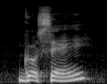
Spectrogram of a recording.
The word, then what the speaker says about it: Grosse Pointe: And gross has got an E on the end of it. Does that mean it's pronounced differently? – No. – Grosse.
